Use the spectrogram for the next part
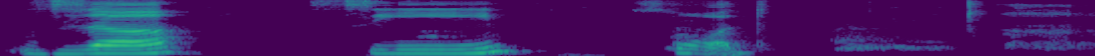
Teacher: حروف صغیریہ کہتے ہیں۔ صغیر کا مطلب ہے سیٹی جیسی آواز، چونکہ ان حروف میں سیٹی جیسی آواز پائی جاتی ہے اس لیے ان حروف کو حروف صغیریہ کہتے ہیں۔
